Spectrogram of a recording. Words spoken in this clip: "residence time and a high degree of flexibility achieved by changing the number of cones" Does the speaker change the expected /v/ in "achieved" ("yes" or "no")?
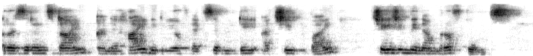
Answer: no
